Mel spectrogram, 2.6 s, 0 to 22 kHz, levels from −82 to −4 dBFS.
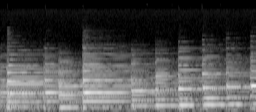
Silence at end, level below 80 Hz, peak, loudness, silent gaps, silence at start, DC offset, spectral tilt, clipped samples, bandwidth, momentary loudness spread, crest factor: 0 s; -52 dBFS; -10 dBFS; -24 LUFS; none; 0 s; under 0.1%; -7.5 dB/octave; under 0.1%; 16.5 kHz; 5 LU; 14 dB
